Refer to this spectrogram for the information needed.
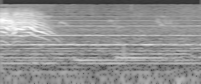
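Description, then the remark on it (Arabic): A black cat lets out a single odd, strained meow as it pounces on an old man and tries to grab his foot, bright and wavering at the start, then fading into a quiet, steady hum for the rest of the moment. “ولكن القطه انقضت عليه وحاولت الامساك بقدمه مصدره مواء غريب”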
